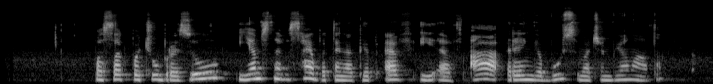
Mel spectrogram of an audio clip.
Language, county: Lithuanian, Panevėžys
